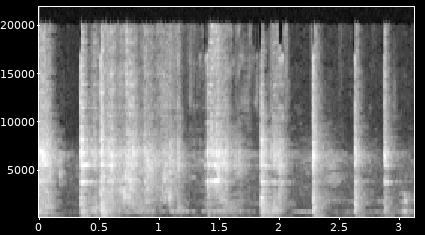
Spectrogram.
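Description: Metal utensil scraping and clinking against a pan on the stove while lentils are tempered in leftover egg-frying oil, with several sharp, distinct strikes spaced irregularly and quiet gaps between them.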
